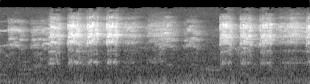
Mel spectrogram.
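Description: Red-collared lorikeet giving harsh, high, rasping screeches in quick runs of short bursts, a brief pause, then another burst of shrill notes.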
